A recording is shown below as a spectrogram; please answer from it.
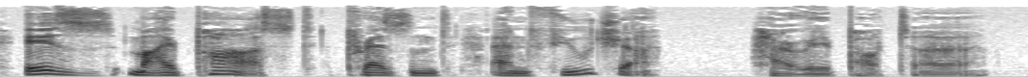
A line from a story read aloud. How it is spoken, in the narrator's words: said Riddle softly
